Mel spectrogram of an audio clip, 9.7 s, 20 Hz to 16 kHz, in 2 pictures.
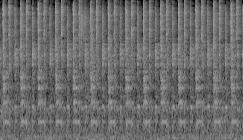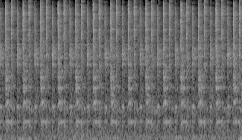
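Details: Relays clicking crisply and evenly about three times a second as incandescent party bulbs flash, switching 120 volts on the hot side via a converted 12-volt LED strip receiver; normal relay operation.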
